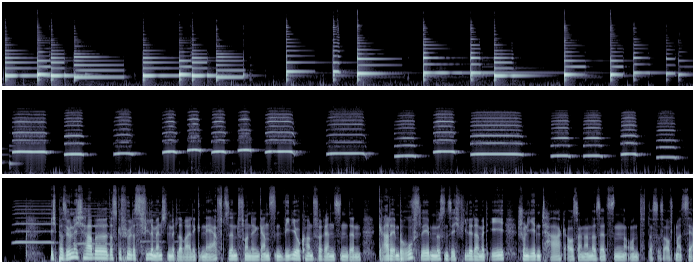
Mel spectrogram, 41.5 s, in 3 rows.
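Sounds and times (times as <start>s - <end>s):
Christmas songs played on flute and ukulele: 0.0s - 5.1s, 5.7s - 31.5s
speech: 28.6s - 41.4s.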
